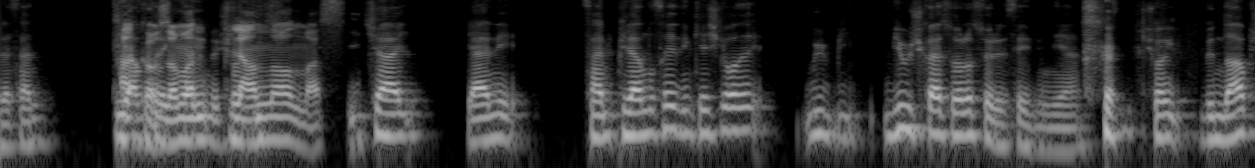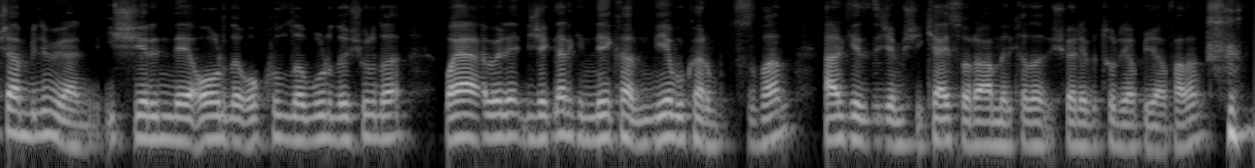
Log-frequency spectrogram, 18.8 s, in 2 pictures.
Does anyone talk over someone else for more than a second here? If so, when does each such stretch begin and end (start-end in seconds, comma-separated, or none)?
0.8-2.2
